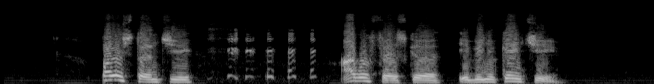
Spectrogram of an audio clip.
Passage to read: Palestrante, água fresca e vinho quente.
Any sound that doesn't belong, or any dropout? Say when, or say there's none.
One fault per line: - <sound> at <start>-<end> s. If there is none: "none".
- laugh at 2.1-3.2 s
